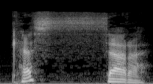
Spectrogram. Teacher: it's very important with the shadda to give it the double sound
